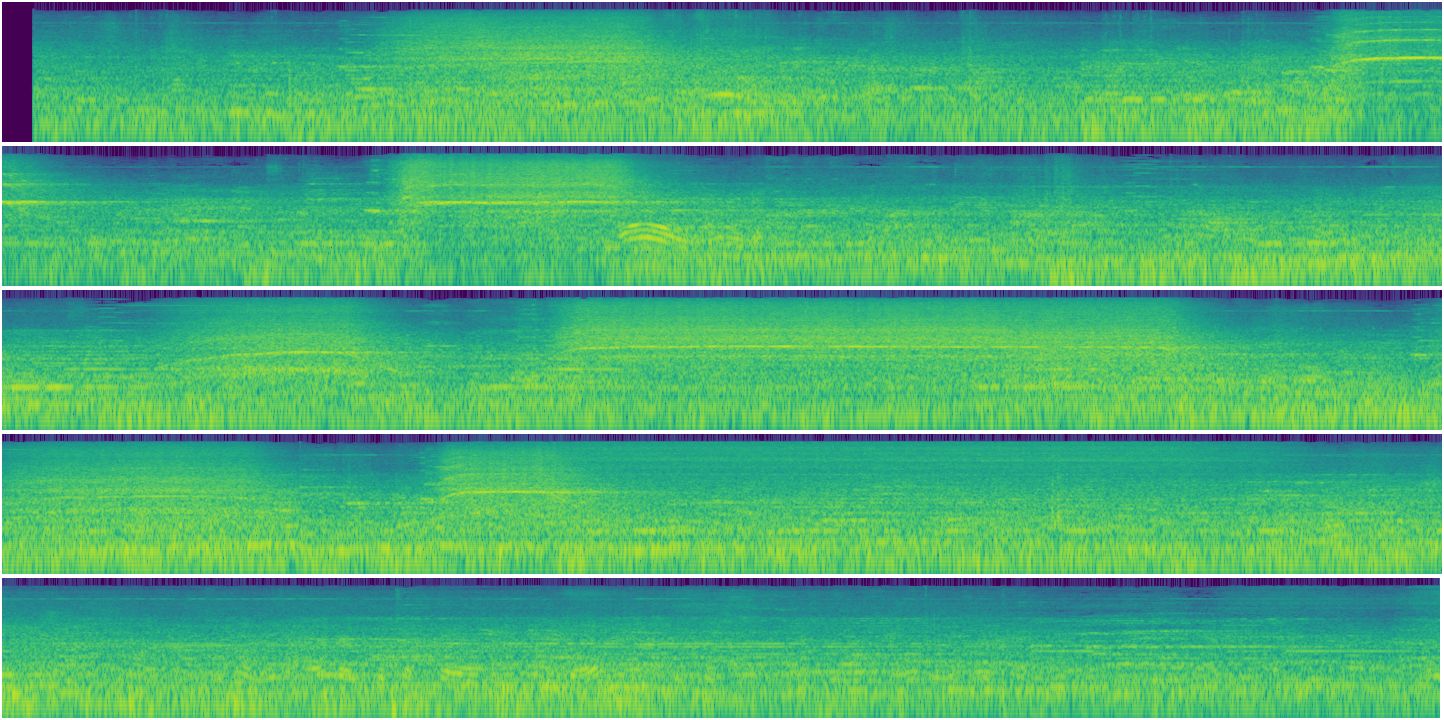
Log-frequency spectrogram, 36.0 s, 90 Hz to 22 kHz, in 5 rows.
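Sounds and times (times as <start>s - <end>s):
hall chatter: 0.2s - 35.9s.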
